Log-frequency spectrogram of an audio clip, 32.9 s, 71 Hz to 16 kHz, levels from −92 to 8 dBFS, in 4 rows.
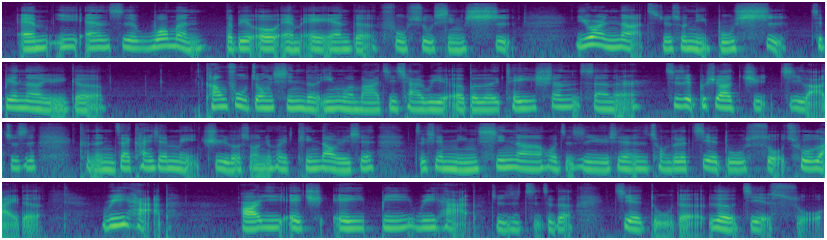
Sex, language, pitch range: female, Chinese, 175-205 Hz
